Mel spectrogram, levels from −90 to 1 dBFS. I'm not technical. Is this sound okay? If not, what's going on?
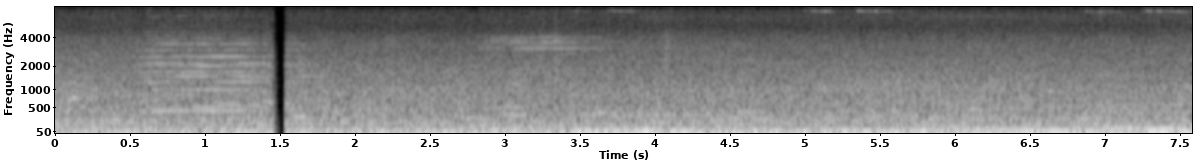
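No. At about 1.46 to 1.56 s there is a short stall from a late packet. A piece of audio arrived late, so the receiver held the last sound for roughly 80 ms, which may sound faintly buzzy, then carried on exactly where it left off. Unlike a lost packet, nothing is skipped. The sound just drags for a moment and everything after it runs slightly later. The call's dull top end, with nothing above 8 kHz, comes from the call path itself.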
